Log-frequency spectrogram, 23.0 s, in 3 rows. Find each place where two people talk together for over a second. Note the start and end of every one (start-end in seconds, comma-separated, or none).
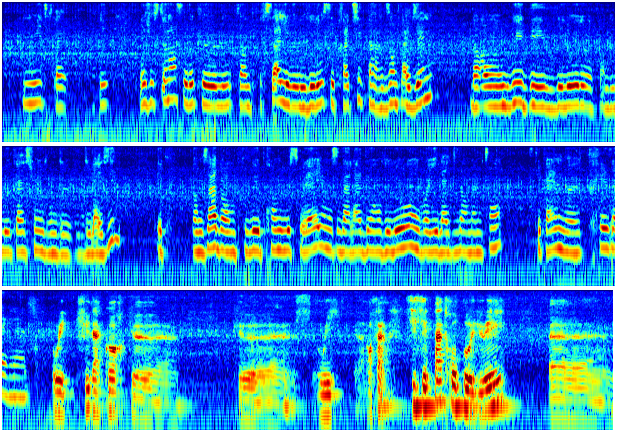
none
